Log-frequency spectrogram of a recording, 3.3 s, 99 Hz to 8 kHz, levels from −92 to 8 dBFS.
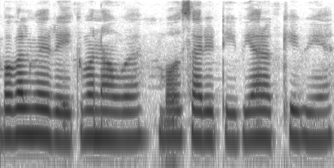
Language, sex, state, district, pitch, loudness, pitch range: Hindi, female, Bihar, West Champaran, 220 Hz, -17 LUFS, 215-225 Hz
